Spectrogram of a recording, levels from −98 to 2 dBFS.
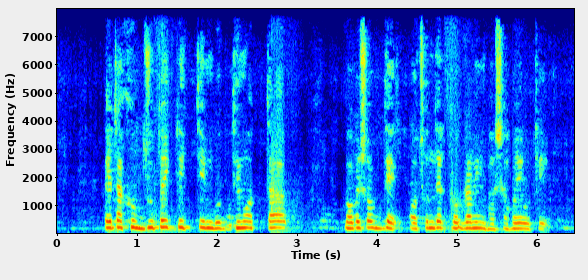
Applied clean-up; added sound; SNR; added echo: neural separator model SepFormer DNS4.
